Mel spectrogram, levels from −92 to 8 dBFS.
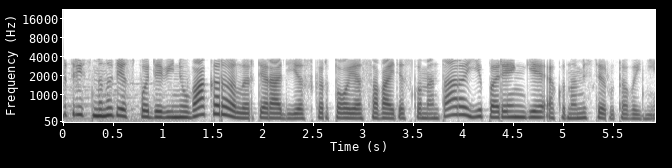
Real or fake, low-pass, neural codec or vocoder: real; 3.6 kHz; none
